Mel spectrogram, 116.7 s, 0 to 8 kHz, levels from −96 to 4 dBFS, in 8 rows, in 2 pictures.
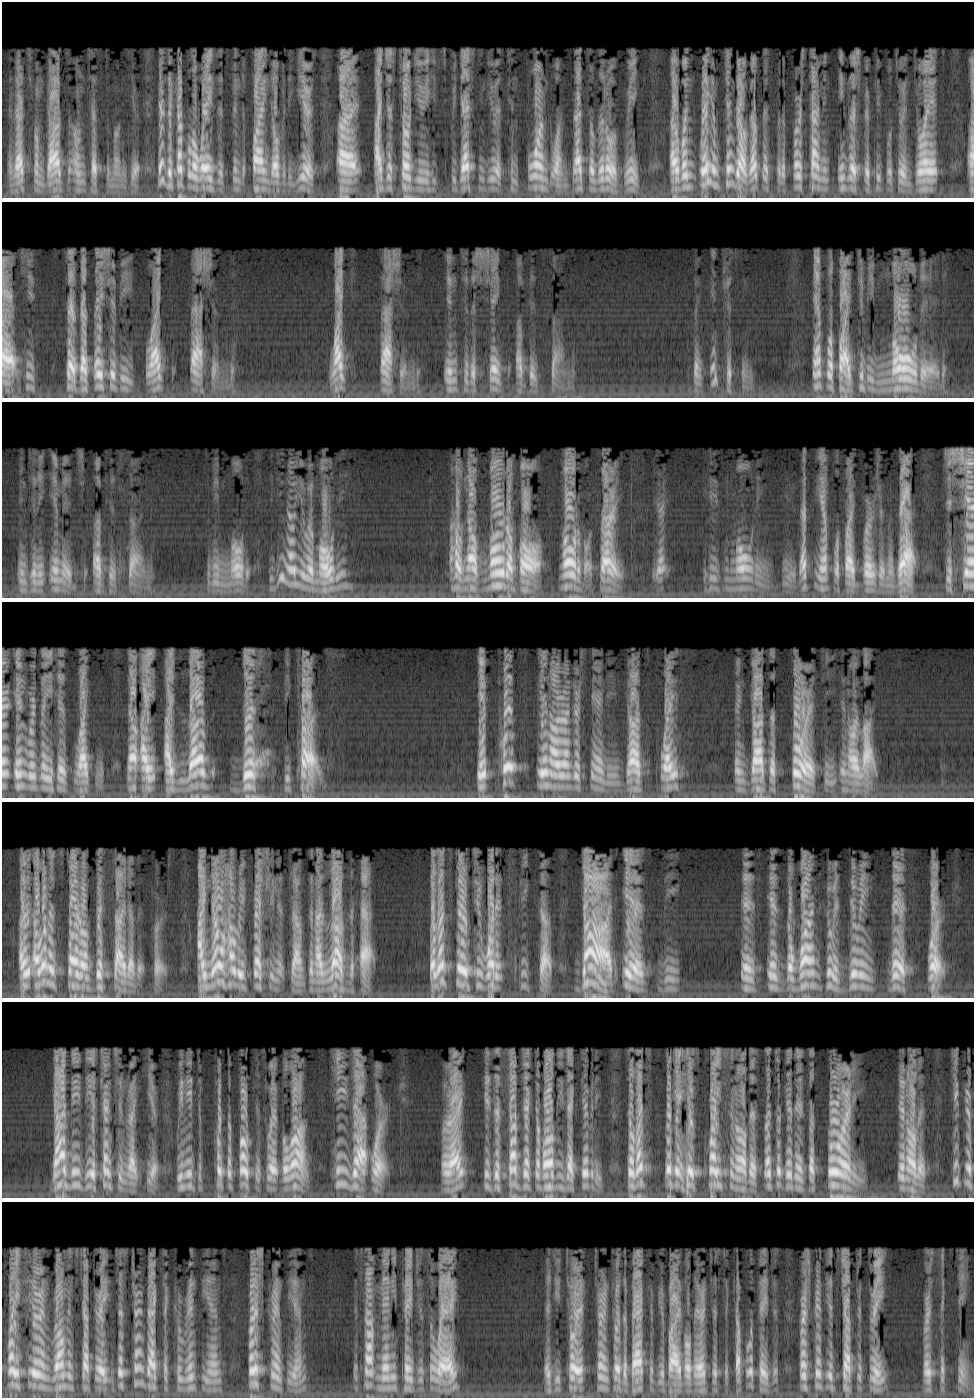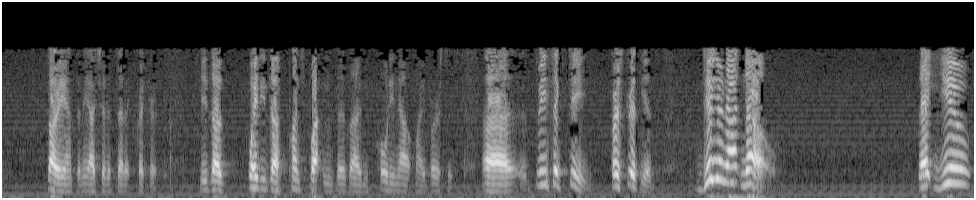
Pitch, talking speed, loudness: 150 Hz, 145 wpm, -17 LUFS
